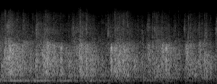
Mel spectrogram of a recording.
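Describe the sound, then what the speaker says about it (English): Audience applause for a speaker at a breakfast briefing on storytelling, steady clapping sustained across the whole stretch at moderate volume. "Big round of applause for Julia."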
